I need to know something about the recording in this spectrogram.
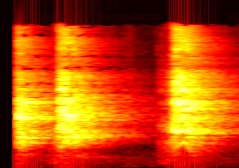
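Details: A poodle puppy gives three sharp, fairly high barks, the first two close together and the last after a pause.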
